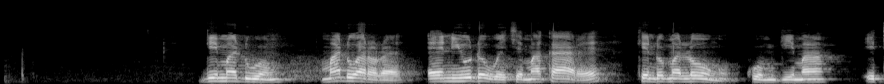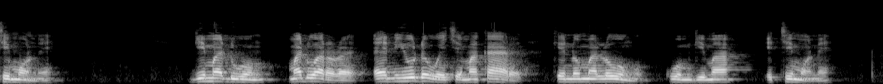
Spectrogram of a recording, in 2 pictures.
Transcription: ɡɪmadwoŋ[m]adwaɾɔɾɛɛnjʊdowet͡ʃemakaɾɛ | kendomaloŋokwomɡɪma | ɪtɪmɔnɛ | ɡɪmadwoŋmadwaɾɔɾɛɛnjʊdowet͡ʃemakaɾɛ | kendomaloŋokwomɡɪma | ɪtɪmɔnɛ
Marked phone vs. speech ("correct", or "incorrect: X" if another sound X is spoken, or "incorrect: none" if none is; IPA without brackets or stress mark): correct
